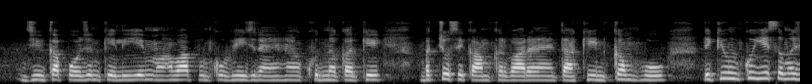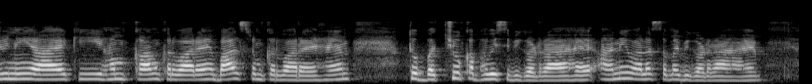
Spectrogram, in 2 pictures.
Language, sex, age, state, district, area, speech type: Hindi, female, 45-60, Uttar Pradesh, Chandauli, urban, spontaneous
